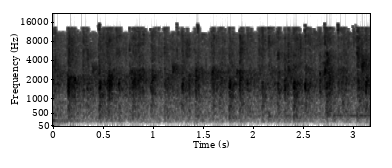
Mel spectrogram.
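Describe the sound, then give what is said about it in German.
A church audience applauds the people being baptized that day, dense overlapping claps forming a continuous, fairly even wash of sound with slight swells, no voices standing out. “Und dass wir ihnen einen riesen Applaus geben.”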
